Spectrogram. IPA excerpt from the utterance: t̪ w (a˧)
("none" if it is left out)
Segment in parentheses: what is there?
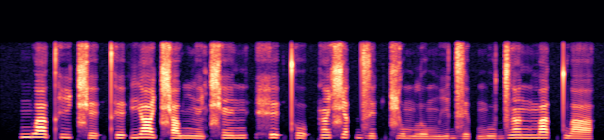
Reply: a˥˧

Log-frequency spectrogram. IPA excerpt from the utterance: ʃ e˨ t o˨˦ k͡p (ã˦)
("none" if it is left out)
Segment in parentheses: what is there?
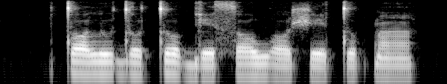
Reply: ã˦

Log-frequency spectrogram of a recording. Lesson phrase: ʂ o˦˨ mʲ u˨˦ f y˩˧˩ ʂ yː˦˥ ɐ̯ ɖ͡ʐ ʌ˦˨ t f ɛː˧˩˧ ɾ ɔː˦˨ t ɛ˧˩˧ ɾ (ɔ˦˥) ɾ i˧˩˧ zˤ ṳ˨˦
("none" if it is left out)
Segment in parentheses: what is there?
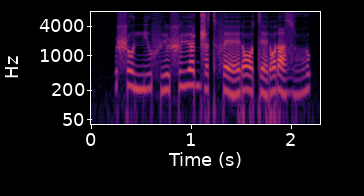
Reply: ɔ˦˥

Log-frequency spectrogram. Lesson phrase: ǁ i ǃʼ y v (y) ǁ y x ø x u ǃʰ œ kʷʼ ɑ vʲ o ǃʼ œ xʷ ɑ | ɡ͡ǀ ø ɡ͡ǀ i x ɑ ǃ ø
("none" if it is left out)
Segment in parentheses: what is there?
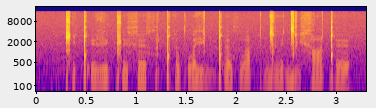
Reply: y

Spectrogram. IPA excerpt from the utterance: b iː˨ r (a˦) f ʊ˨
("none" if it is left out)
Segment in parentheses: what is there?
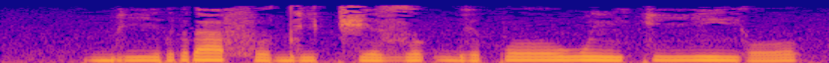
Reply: a˦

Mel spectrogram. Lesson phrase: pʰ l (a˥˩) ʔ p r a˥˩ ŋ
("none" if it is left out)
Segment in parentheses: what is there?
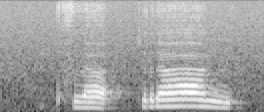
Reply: a˨˩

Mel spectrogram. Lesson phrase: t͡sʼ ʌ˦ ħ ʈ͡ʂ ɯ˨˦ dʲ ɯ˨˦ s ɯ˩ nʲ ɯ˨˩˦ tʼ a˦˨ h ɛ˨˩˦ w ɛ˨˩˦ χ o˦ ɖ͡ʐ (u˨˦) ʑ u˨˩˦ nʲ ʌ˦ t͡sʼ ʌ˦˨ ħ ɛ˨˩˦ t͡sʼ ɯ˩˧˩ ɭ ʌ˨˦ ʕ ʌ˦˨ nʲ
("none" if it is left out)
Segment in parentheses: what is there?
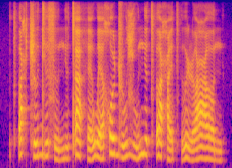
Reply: u˨˦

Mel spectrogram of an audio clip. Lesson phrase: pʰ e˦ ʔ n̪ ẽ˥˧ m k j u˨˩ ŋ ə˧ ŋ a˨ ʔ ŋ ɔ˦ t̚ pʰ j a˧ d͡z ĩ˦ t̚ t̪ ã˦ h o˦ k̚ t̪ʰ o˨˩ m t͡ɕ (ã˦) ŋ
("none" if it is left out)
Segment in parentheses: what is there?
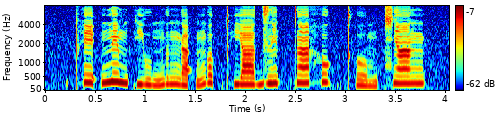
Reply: ã˦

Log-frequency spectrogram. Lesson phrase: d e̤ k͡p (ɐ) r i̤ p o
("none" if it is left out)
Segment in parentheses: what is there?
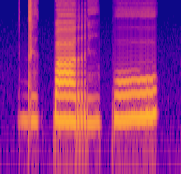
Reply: a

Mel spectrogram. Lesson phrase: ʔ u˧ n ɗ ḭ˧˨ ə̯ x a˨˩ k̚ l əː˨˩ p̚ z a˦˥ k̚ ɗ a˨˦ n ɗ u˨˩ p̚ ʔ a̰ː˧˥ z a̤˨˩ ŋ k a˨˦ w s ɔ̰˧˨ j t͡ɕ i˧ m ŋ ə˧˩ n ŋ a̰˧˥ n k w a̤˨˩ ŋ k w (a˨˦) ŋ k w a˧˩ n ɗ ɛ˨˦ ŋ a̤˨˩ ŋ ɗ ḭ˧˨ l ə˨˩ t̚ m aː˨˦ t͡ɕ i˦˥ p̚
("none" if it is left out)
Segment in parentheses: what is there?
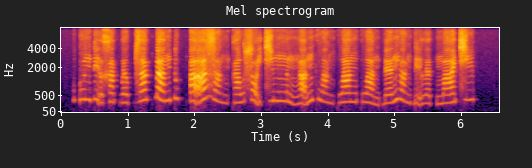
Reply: a˧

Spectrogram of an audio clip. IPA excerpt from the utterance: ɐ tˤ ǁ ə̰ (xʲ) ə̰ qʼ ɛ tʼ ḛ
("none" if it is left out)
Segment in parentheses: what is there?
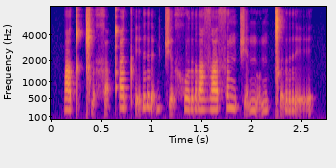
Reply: x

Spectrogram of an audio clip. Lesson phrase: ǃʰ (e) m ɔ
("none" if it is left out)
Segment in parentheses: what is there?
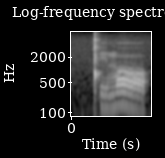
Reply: i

